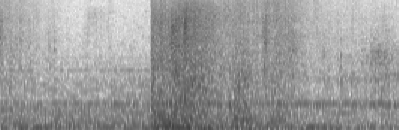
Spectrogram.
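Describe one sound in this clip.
A metal mesh door is kicked open with a crash.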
